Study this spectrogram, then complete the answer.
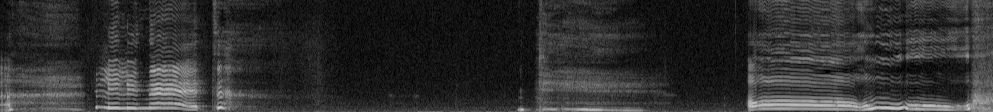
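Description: A young woman speaks with animation into a close microphone, her voice rising and falling in pitch.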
